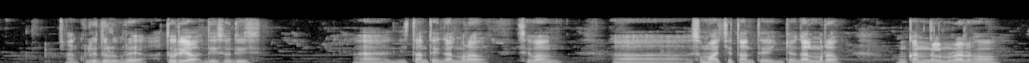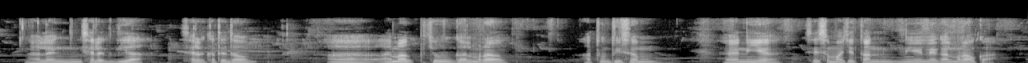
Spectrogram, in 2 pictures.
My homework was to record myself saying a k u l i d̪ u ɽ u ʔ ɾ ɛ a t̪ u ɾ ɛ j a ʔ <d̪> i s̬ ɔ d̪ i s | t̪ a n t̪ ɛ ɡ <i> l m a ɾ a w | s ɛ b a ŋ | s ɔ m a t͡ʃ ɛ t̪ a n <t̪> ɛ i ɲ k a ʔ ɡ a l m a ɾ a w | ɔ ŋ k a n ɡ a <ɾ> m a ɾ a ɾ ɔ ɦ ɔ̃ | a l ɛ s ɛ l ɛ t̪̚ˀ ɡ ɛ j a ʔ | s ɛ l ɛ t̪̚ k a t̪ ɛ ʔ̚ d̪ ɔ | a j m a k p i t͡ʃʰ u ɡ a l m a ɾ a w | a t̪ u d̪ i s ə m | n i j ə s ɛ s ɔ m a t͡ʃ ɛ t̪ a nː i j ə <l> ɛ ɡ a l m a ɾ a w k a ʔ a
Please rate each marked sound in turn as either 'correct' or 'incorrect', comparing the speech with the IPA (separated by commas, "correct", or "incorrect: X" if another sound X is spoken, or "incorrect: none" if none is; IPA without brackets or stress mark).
correct, incorrect: a, correct, incorrect: l, correct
